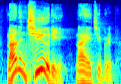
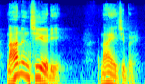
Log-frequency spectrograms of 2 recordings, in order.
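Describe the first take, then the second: First: The stress falls on the word 지으리. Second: The stress falls on the word 집을. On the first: "하면은 지으리가 강조될 수도 있고" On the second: "이렇게 했을 때는 뭐 집이 강조될 수도 있고"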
